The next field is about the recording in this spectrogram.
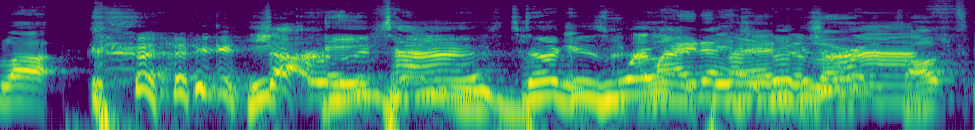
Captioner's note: laughing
